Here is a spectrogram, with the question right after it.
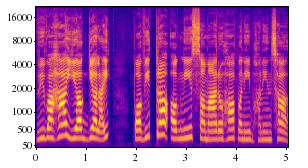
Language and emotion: Nepali, neutral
